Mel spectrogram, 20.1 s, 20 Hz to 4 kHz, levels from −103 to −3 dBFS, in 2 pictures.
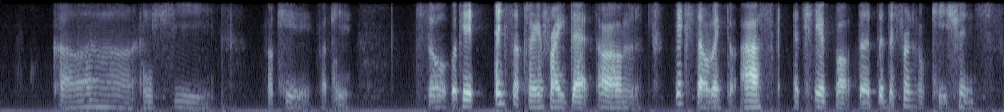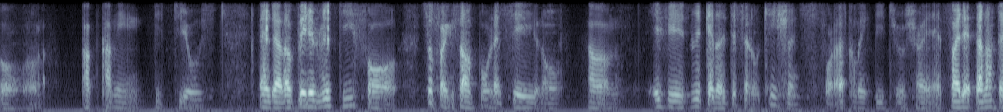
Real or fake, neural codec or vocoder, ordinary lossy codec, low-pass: fake; codec, 24 kHz, 0.9 kbps, WavTokenizer, medium music audio release; none; 3.6 kHz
